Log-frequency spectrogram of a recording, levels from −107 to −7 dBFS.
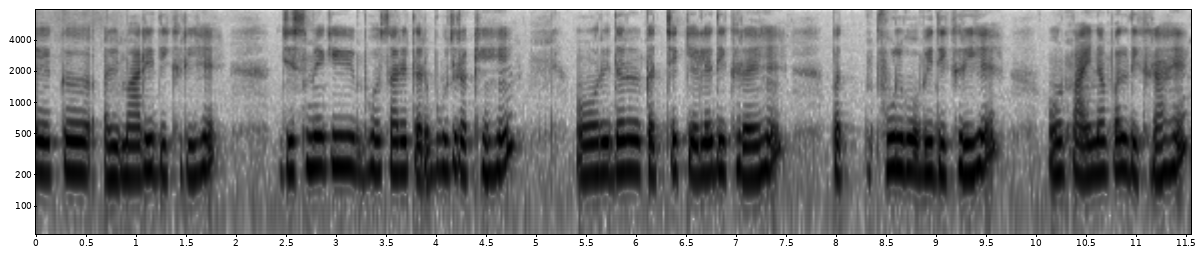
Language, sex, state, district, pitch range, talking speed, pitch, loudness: Hindi, female, Bihar, Saran, 200-225 Hz, 150 wpm, 210 Hz, -13 LUFS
